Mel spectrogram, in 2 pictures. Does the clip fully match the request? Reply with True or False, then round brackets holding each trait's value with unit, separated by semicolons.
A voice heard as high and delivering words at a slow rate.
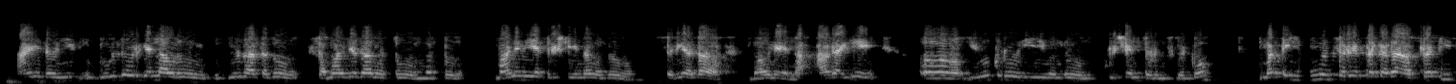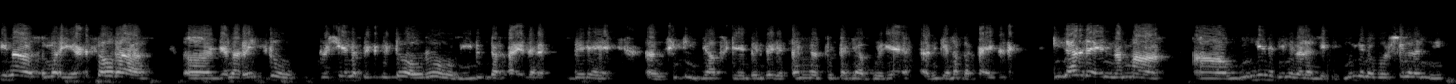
True (205 Hz; 110 wpm)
